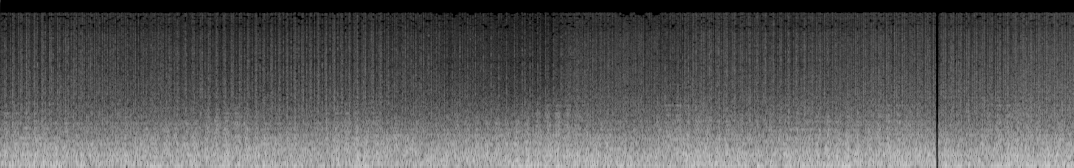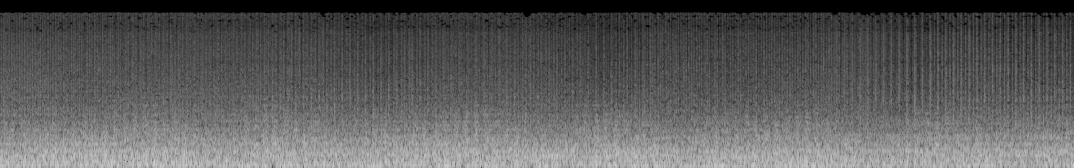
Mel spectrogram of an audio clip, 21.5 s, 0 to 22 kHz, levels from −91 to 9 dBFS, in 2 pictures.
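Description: An everyday sound recording with a brief gap from 9.35 to 9.39 s, where about 27 ms of audio vanishes into silence, most likely a Bluetooth dropout from a couple of lost packets. Unlike a stutter or repeat, the sound resumes further on, as if it had kept playing.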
